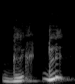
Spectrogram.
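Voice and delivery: short imitated gut gulps; stomach gurgle. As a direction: make a bubbling tummy noise.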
